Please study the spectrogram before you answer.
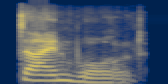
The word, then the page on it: Tynwald: Indian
